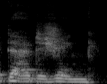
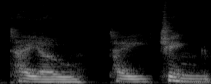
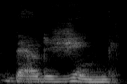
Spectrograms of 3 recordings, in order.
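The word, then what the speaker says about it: Dao De Jing: which I have a copy of here the da de jing as it's pronounced um it doesn't transliterate particularly well into English um as it was translated um it looks like it should say teo ting but is actually pronounced da de jing um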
